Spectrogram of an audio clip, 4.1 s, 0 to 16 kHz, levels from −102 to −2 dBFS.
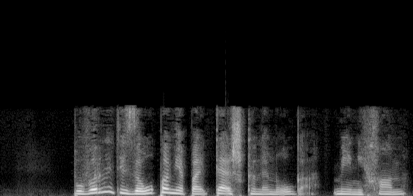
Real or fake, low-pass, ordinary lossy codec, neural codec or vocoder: fake; 7.2 kHz; AAC, 48 kbps; codec, 16 kHz, 1.1 kbps, Voila-Tokenizer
